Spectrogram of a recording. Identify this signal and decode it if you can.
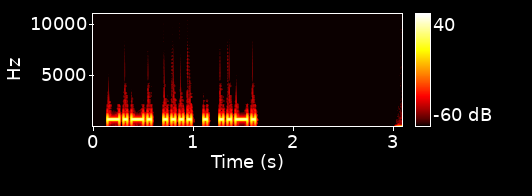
Morse code, heard as a keyed tone, about 37 wpm, 700 Hz. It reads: CHEF
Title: Speed-Racing Common QSO Phrases Encore - 30wpm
